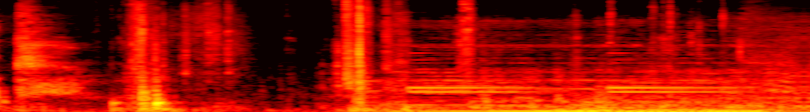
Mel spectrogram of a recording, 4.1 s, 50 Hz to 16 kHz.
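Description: Ignition key turned in a 2020 Kia Cerato: a click a little under two seconds in, then the four-cylinder petrol engine starts and idles steadily. The seatbelt warning beep sounds over the idle because the driver's belt is not fastened.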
